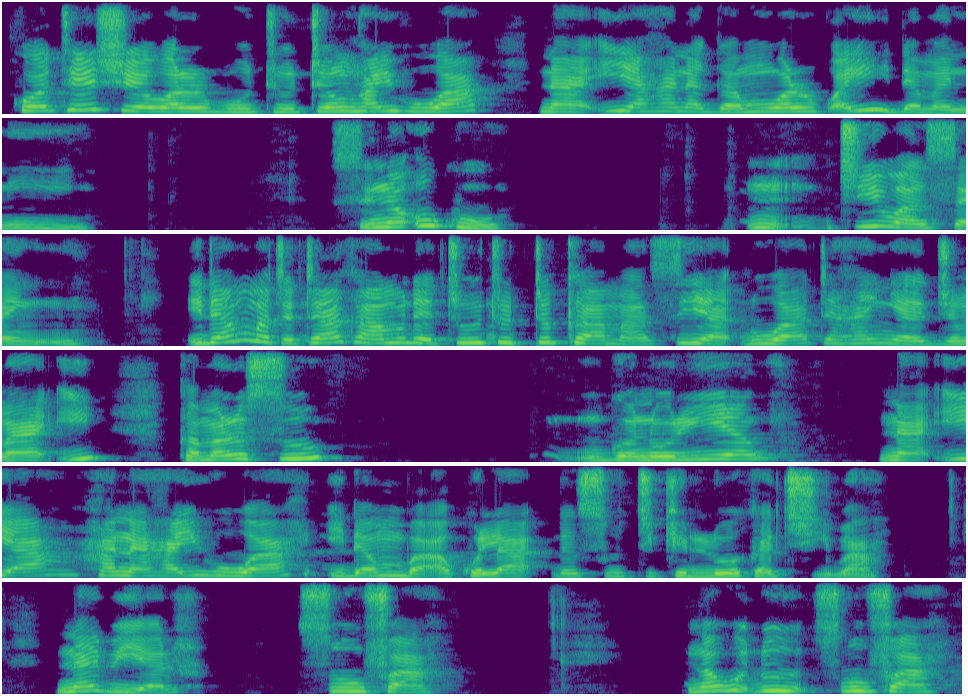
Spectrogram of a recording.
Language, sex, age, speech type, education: Hausa, female, 46-60, spontaneous, tertiary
